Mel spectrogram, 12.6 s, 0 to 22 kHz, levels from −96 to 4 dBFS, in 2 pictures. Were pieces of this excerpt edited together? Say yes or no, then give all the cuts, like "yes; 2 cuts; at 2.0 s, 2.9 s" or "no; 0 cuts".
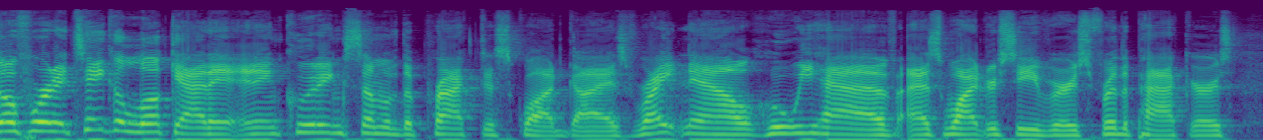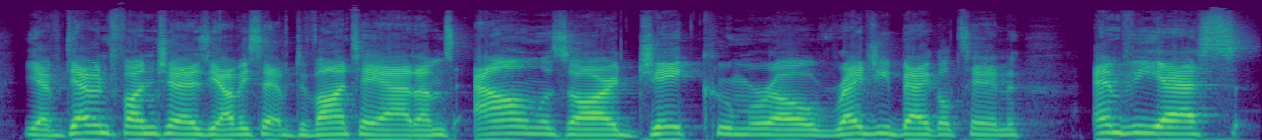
no; 0 cuts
